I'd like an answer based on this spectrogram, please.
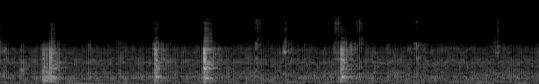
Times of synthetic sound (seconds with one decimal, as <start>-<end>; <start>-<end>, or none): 0.0-5.4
